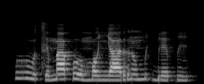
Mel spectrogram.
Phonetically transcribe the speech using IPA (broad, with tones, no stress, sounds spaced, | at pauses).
ɣ uː˦˨ t͡s ɪ˨ m a˦ f oː˦˨ m ɔ˨ ɲ aː˨ r ũ˦ m i˦ ɡ͡b eː˨ p i˨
